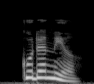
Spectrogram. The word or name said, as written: kuda nil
